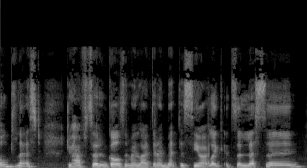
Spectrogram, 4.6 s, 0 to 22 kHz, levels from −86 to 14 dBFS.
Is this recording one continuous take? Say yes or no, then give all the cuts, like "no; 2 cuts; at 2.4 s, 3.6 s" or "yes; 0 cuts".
no; 1 cut; at 3.1 s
